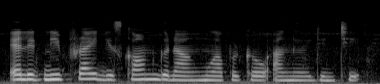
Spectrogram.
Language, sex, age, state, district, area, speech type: Bodo, female, 18-30, Assam, Chirang, rural, read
